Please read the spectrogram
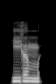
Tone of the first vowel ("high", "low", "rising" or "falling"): low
